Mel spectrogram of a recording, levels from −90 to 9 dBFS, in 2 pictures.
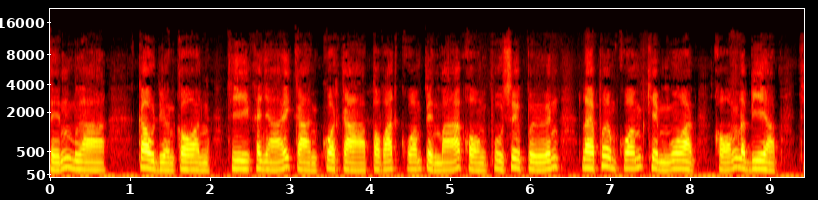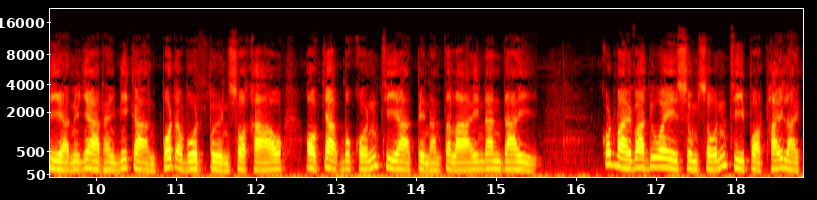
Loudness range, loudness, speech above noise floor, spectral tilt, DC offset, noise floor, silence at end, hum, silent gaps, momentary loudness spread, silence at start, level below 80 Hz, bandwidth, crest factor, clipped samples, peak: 1 LU; -20 LUFS; 22 dB; -6.5 dB/octave; under 0.1%; -41 dBFS; 0 s; none; none; 6 LU; 0 s; -50 dBFS; 12 kHz; 18 dB; under 0.1%; -2 dBFS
